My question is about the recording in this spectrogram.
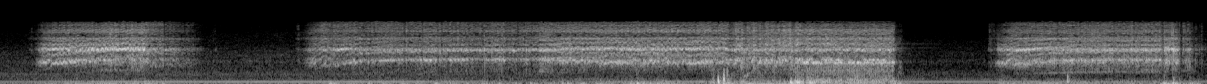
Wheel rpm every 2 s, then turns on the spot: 50, 30, 160, 160, 100, 110.
none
